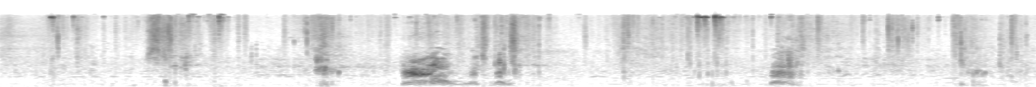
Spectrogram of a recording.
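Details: Two working-line German Shepherd dogs, a mother and her daughter, playing together in the snow. Scattered short rough noises are broken by one loud, harsh bark-like burst near the middle, with quieter scuffles and huffs between the louder moments.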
